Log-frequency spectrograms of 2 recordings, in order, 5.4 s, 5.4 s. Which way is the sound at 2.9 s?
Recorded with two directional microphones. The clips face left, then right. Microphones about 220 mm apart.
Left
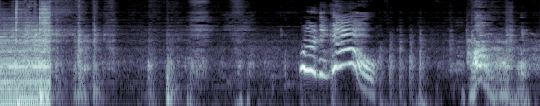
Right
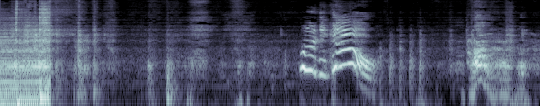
25° left (ahead or behind).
